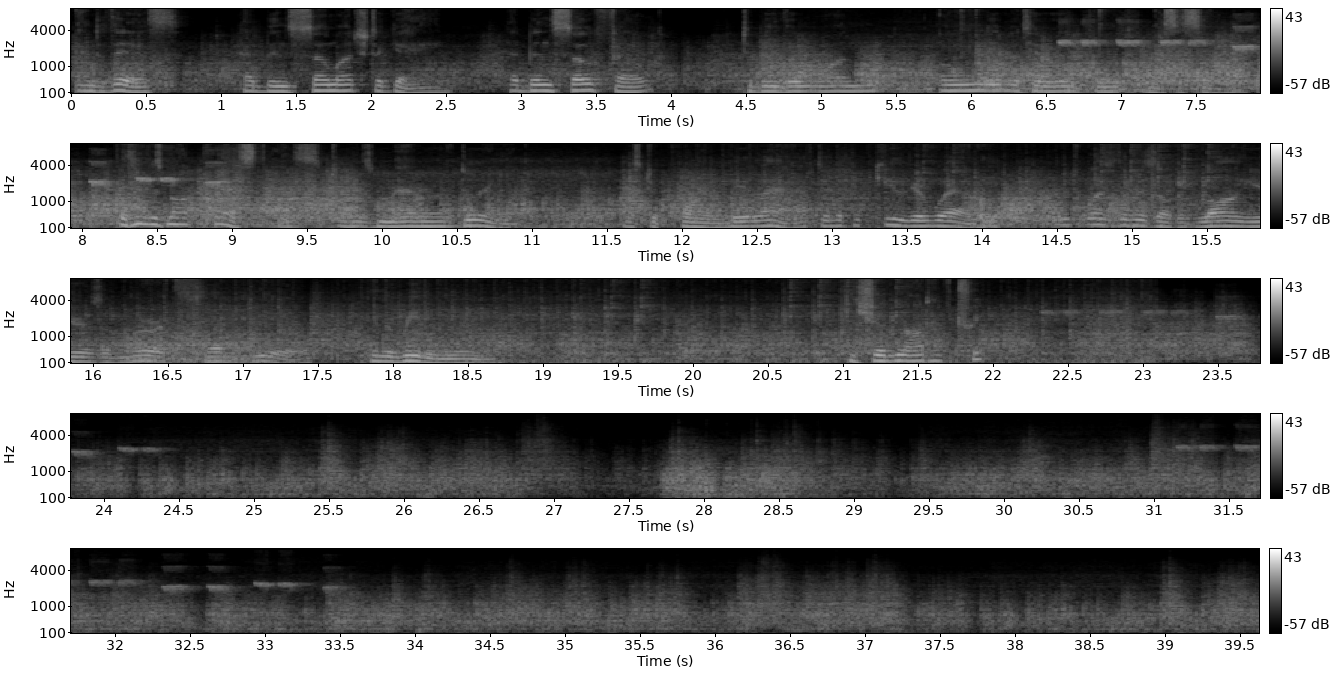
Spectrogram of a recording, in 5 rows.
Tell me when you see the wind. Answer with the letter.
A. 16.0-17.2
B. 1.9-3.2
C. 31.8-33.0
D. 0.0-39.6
D.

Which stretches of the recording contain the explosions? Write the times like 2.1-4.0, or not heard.
16.0-17.2.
